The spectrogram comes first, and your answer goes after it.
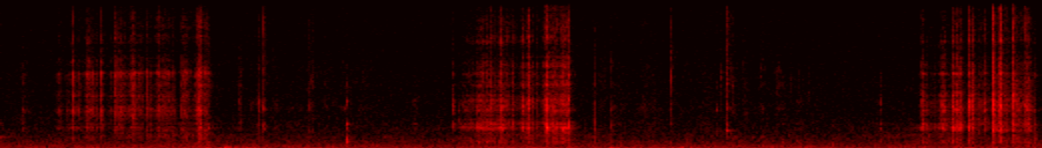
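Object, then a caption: Green wooden branch with bark, scraped by a steel knife. A steel carving knife whittles and scrapes bark and wood from a fresh, thumb-thick green tree branch with bark, held by hand on a wooden workbench. Three bursts of short, bright, dry scraping strokes are heard, separated by quieter pauses with faint clicks and ticks.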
